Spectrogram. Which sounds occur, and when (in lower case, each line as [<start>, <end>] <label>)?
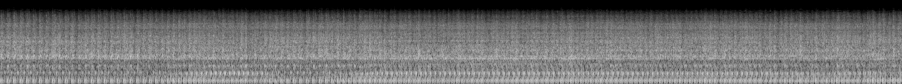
[0.00, 9.02] light engine (high frequency)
